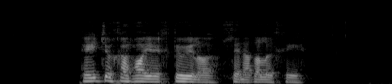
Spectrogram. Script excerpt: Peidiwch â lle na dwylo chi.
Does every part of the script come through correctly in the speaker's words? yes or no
no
